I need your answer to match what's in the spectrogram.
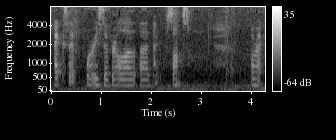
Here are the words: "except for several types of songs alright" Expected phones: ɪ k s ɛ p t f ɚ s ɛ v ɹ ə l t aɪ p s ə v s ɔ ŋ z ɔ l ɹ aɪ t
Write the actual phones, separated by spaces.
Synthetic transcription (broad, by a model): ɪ k s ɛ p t f ɚ s ɛ v ɹ ə l t aɪ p ə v s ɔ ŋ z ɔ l ɹ aɪ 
